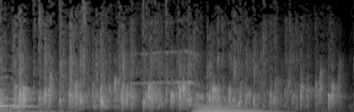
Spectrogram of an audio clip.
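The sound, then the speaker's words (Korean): An audience at a church testimony gathering claps steadily, a dense patter of many hands lasting the whole moment, while a single voice rises over it midway with a drawn-out, sliding call. “네, 맨 앞에 박수가 조금 어색하긴 했지만 그렇죠?”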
